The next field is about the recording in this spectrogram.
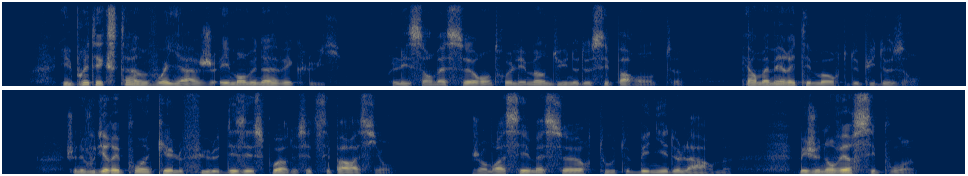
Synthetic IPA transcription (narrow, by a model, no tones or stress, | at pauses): ilpχet̪ɛkst̪aɛ̃vwajaʒemɑ̃mənaːvɛklɥi | lɛsɑ̃masœʁɑ̃t̪χəlemɛ̃d̪ynd̪əsepaʁɑ̰̃t̪ | kaʁmamɛʁet̪ʰɛmɔʁt̪d̪əpɥid̪øzɑ̰̃ | ʒ̥ənəvud̪iʁɛpwɛ̃kɛlfyləd̪ezɛspwaʁd̪əsɛt̪sepaʁasjɔ̰̃ | ʒɑ̃bʁasɛmasœʁt̪ut̪beɲed̪əlaʁm | mɛʒənɑ̃vɛʁsɛpwɛ̰̃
